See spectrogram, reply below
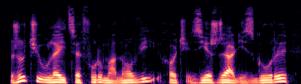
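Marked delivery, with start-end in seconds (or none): none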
